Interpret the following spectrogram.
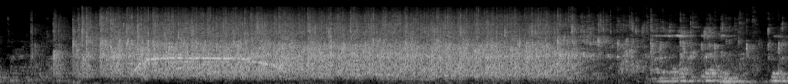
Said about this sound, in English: Coach Day also got Coach of the Year, so we should give him a round of applause.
